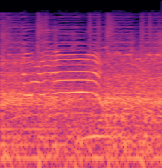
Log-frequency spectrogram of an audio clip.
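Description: A football stadium crowd at an Oakland Raiders game roars and cheers in a loud, continuous wash with scattered whoops.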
